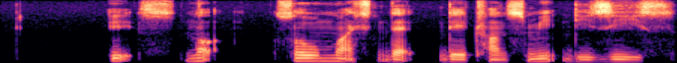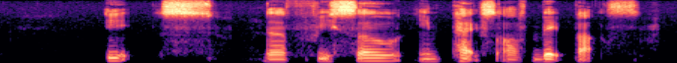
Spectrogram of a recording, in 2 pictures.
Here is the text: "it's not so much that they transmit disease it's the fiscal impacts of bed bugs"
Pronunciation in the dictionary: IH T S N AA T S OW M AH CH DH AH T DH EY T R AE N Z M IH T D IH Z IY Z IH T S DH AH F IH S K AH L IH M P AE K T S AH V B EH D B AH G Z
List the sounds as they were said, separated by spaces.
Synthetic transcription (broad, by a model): IH T S N AA T S OW M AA CH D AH T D EY T R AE N S M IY T D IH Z IY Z IH T S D AH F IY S AH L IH M P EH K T S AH F B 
